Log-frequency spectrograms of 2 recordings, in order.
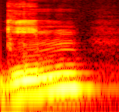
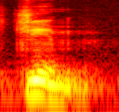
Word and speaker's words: gym: Here we've got the word gym, and we know that usually if it comes before a Y, we get the soft J sound. It's not gim, it's gym.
